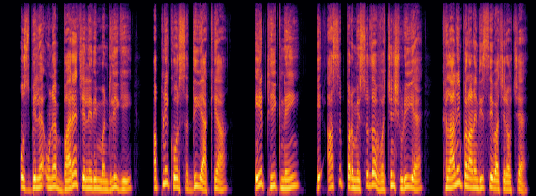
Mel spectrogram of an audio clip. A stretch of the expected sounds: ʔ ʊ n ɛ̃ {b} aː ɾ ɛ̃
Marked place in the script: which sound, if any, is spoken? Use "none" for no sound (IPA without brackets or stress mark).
b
